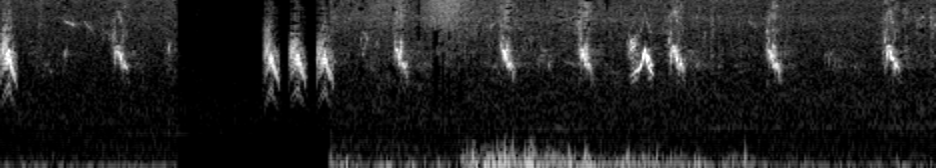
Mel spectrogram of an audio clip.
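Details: House sparrow giving sharp, high chirps in irregular bursts, some single and some doubled, over a rumbling low background of rustling or handling noise, with a brief drop-out in the middle.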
